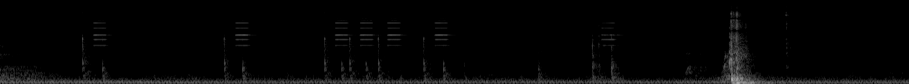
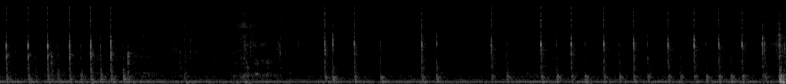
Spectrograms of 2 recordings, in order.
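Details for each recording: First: Maytag MDB8959SFH dishwasher after repair of the collapsing right-side start button (broken plastic support replaced with homemade wood support): a few short, crisp electronic beeps over low room hum; start button responds, control board working normally. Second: Maytag dishwasher MBD8959SFH with the right side of the control panel sunk in: small sharp clicks over a low hum when the panel is pressed. The start switch works, but its plastic support has broken, so the start button collapses. Failed switch support.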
